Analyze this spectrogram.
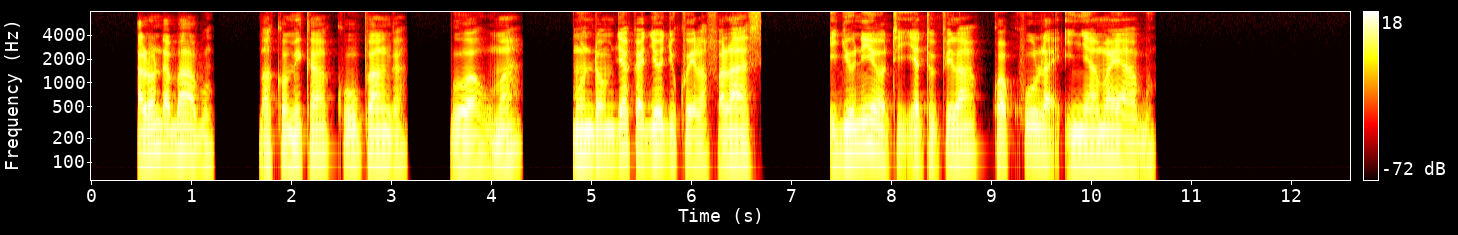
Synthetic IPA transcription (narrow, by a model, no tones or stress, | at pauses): alɔndababu | bakɔmikakuːpaŋɡa | ɡɔwahṵma | mundɔm̩ɟakaɟɔɟukuɛlafalasi̥ | iɟunijɔtḭjʔa̰tupilakwakʰula̰ḭɲamajabu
